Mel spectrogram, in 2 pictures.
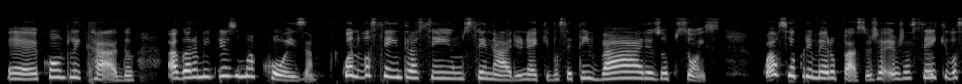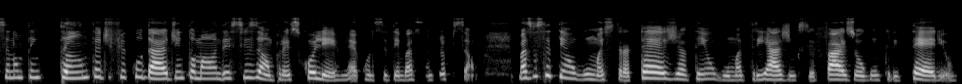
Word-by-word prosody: é 255 -2 +1
complicado. 290 - 0 0.3
Agora 320 +4 +4
me 350 +1 +1
diz 390 0 0
uma 370 -1 0
coisa, 215 - 0 0.2
quando 420 -5 +2
você 405 0 -1
entra 330 -2 +1
assim 285 -1 -5
em 270 - -6
um 270 0 -7
cenário, 220 -7 -2
né, 230 -1 -2
que - - -15
você 230 +3 -5
tem 290 -2 -4
várias 280 +1 +3
opções, 265 - -5 0.4
qual - - +4
o - - -4
seu 425 -3 +1
1º 300 -6 +1
passo? 285 - -1
Eu - - -3
já 280 +5 -3
eu 250 - -1
já 285 +2 -6
sei 315 +1 -2
que - - -10
você 300 +2 -5
não 315 0 -4
tem 320 0 -4 0.2
tanta 310 +3 +2
dificuldade 310 -5 +4
em 300 - -5
tomar 285 -3 -1
uma 265 - -3
decisão 285 0 -1
para 215 0 -5
escolher, 220 -3 +2
né, 210 0 -7
quando 215 -3 -12
você 215 - -12
tem 200 - -6
bastante 225 - -8
opção. - - -10 0.5
Mas 285 +1 +2
você 385 +3 -1
tem 365 -4 -2
alguma 235 -6 -3
estratégia, 245 +5 +2
tem 240 +3 -5
alguma 205 -5 -7
triagem 215 -1 +1
que - - -18
você - - -11
faz 225 -3 +5
ou 205 - -1
algum 210 +2 -7
critério? 205 0 +2
275 Hz, 195 wpm, -21 LUFS, 225-315 Hz, 0.5 s, faz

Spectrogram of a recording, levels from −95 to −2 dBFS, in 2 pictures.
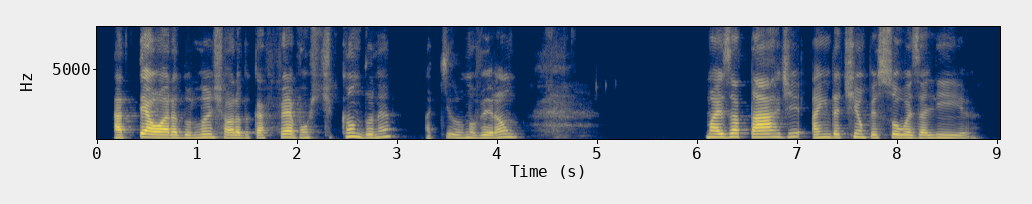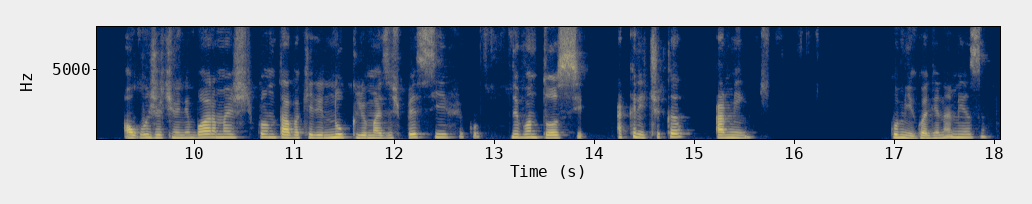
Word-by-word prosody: até 190 +4 +6
a 210 - +11
hora 195 -1 +9
do 185 0 -5
lanche, 205 +1 -3
a - - +5
hora 185 0 +5
do 180 +1 -9
café, 180 +5 +2
vão 185 +1 -5
esticando, 200 +3 -2
né, 240 +5 -4 0.3
aquilo 180 +5 -9
no 190 -1 -4
verão 195 +6 -1 1.9
mas 225 +1 +5
à 240 - +6
tarde 235 +1 +6
ainda 210 +1 0
tinham 215 +1 -3
pessoas 195 -1 -1
ali, 180 -2 -4 0.6
alguns 190 +1 -3
já 190 - -6
tinham 185 -1 -10
ido 180 - -8
embora, 205 +3 -2
mas 210 0 -8
quando 215 -2 -7
tava 190 -2 -1
aquele 180 0 -6
núcleo 190 -1 -4
mais 170 -1 -6
específico, 215 +4 -8 0.3
levantou-se 200 -4 -5 0.3
a - - -10
crítica 230 +1 -6 0.3
a 190 - +1
mim 190 +1 -7 1.4
comigo 180 -7 -4
ali 170 +2 -6
na 190 - -7
mesa 205 +2 -8
200 Hz, 145 wpm, -22 LUFS, 185-215 Hz, 1.9 s, a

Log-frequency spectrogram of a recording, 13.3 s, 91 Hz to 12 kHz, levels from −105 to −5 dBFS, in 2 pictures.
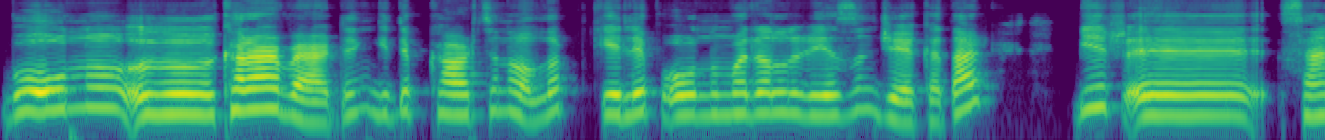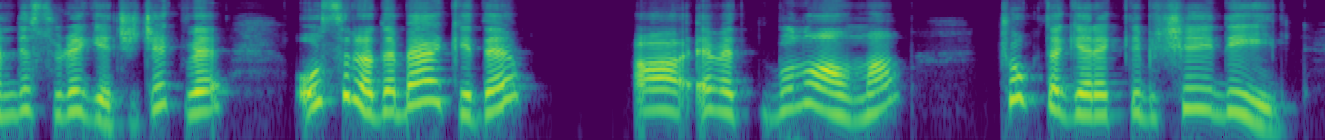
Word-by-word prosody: bu 245 +5 +5
onu, 285 0 -3
ııı, 230 0 +4
karar 275 +1 +8
verdin. 220 +6 +2
Gidip 250 +3 -9
kartını 235 +1 0
alıp 250 +8 -6
gelip 230 +2 +1
o 220 +2 0
numaraları 235 0 -2
yazıncaya 220 -5 -2
kadar 280 - 0 0.4
bir, 290 +3 -2
eee, 220 - +1
sende 225 +4 -3
süre 255 +1 -3
geçecek 225 - -5
ve 250 - +1 0.3
o 470 -7 0
sırada 255 - +1
belki 320 - +2
de 300 - +1 0.6
a, 265 -1 +2
evet, 245 -4 -3
bunu 275 +8 -5
almam 240 - +1 0.5
çok 395 +1 -4
da 270 - +2
gerekli 225 -1 -2
bir - - -14
şey 275 +2 -4
değil, 165 - -4
240 Hz, 150 wpm, -21 LUFS, 225-270 Hz, 0.6 s, karar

